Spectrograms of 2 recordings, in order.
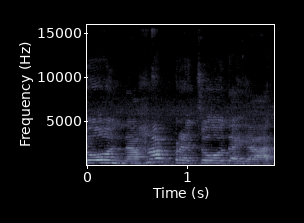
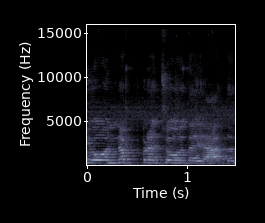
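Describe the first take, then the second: First: The word 'na' ends with a breathy h. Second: The word 'na' ends without any breathy h. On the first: God should grant us intellect. The speaker calls it right. "ನಃ ಅಂದ್ರೆ ನಮಗೆ" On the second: God should not grant us intellect. The speaker calls it wrong. "ನ ಅಂತ ಹೇಳಿದ್ರೆ ಬೇಡ"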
